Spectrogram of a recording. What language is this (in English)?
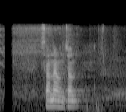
Nepali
